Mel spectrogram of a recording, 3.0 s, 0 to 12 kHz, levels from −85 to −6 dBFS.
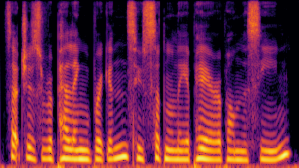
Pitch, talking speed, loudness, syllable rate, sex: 195 Hz, 200 wpm, -17 LUFS, 6.3 syllables/s, female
